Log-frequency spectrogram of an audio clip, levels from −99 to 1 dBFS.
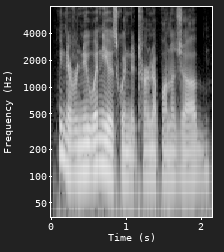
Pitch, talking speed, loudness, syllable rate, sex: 105 Hz, 360 wpm, -18 LUFS, 7.1 syllables/s, male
